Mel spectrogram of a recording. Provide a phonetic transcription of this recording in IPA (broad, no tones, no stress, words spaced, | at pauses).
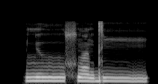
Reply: lʲɯːsʷã diː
